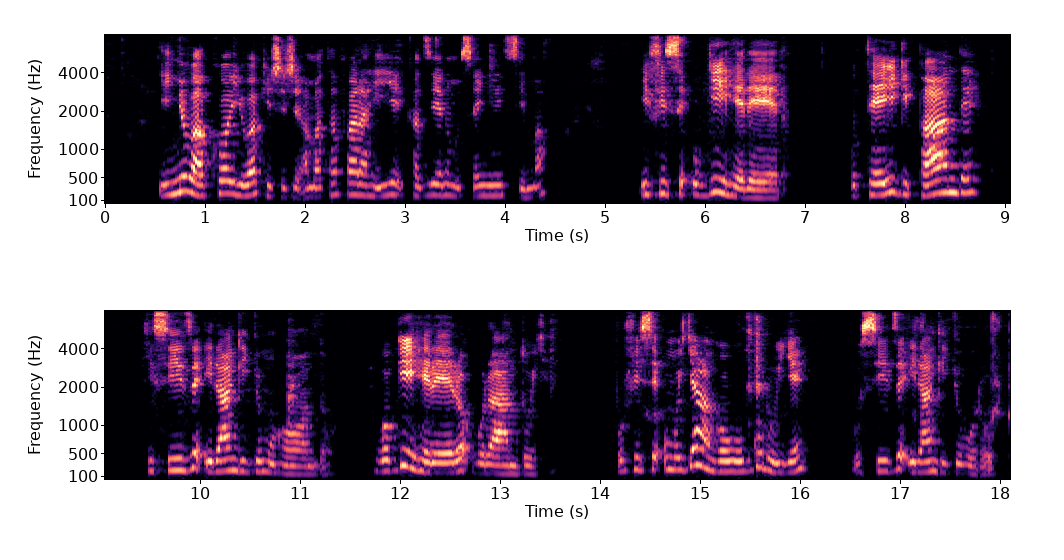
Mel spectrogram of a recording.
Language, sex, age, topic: Rundi, female, 36-49, education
